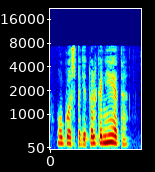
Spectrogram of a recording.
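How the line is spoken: Whisper. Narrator (Russian): Грейс прошептала

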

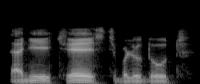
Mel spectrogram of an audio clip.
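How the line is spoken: Growling troll. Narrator (Russian): прорычал тролль

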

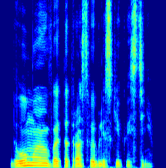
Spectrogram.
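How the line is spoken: Sigh. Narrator (Russian): вздохнул Нев

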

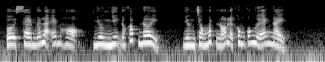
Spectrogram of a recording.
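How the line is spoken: Loud shout. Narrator (Vietnamese): Phương Tinh Nghị quát lớn

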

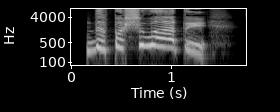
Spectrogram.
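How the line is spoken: Laughing flustered shout. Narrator (Russian): со смехом заорала пунцовая Мел

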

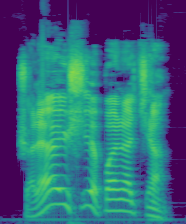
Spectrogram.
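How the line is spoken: Old householder grumbling. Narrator (Russian): ворчал хозяин-старовер

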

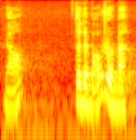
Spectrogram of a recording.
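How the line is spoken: Smiling mutter. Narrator (Vietnamese): Mạc Kinh mỉm cười, lẩm bẩm nói

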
